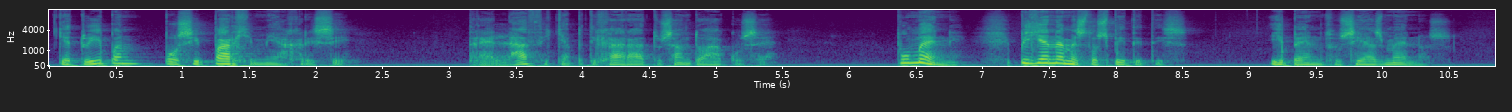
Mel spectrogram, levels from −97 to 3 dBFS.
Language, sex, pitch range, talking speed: Greek, male, 90-145 Hz, 125 wpm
